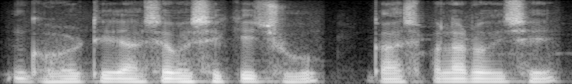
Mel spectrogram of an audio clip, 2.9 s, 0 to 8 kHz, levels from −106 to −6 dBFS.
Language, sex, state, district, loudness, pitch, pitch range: Bengali, male, West Bengal, Alipurduar, -19 LUFS, 105 Hz, 100-105 Hz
